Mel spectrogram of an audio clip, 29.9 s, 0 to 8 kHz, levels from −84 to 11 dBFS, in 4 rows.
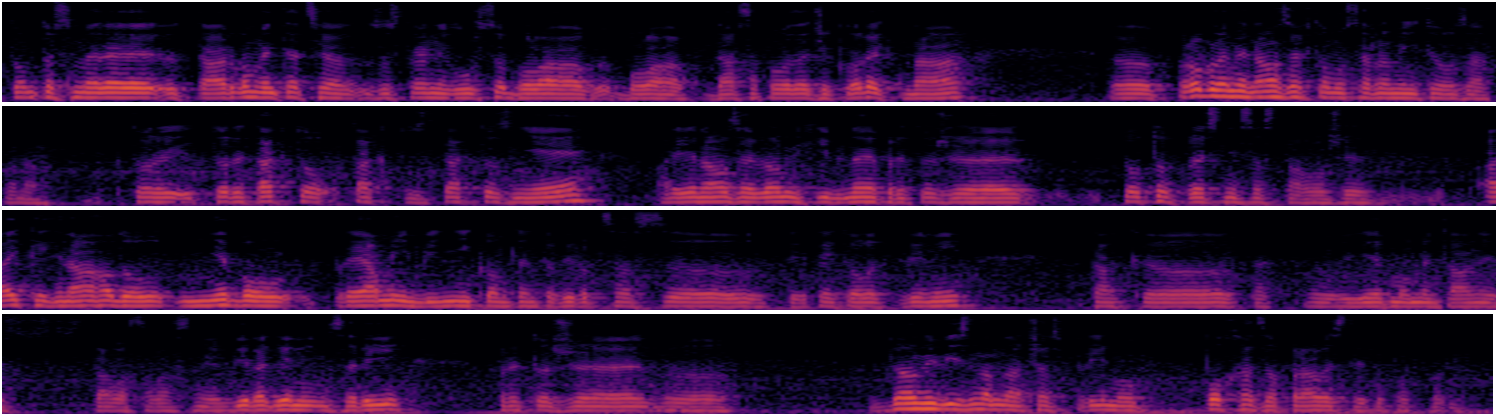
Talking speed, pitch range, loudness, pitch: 145 wpm, 115-140 Hz, -35 LUFS, 125 Hz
